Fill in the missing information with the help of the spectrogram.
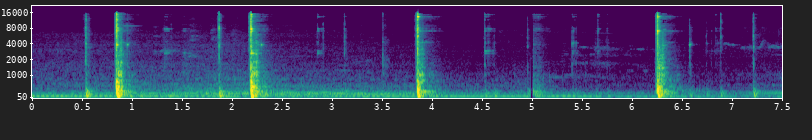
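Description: Sharp metallic clinks and taps of metal tools and parts knocking together, about six at irregular intervals, some in quick pairs, over a faint low steady hum.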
